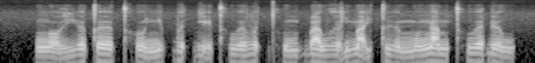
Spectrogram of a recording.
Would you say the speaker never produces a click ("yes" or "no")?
yes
